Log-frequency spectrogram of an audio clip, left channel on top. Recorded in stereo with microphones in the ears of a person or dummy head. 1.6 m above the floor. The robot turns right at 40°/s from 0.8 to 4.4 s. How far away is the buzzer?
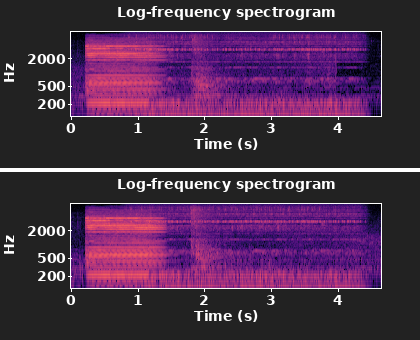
About 0.6 m.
